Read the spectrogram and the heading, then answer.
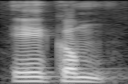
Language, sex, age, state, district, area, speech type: Sanskrit, male, 30-45, Karnataka, Dakshina Kannada, rural, read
